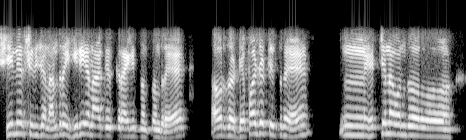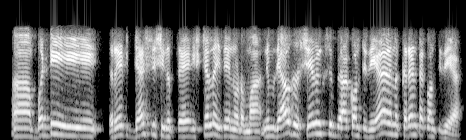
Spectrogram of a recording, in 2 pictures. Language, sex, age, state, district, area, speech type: Kannada, male, 60+, Karnataka, Koppal, rural, conversation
